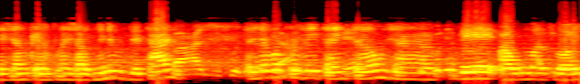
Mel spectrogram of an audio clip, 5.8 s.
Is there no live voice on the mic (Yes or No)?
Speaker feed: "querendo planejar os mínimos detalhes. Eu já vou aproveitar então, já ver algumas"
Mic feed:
No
